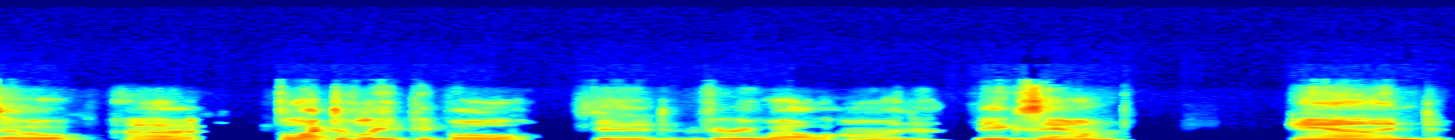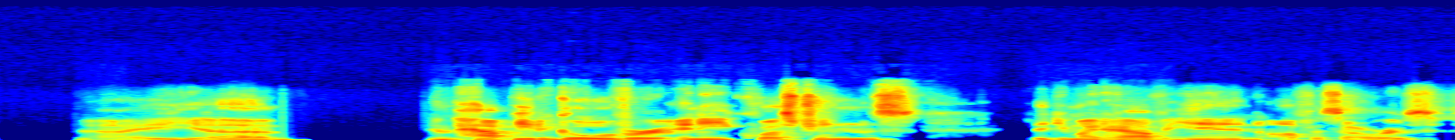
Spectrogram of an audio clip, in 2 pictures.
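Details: Adult male speaker; normal speech.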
